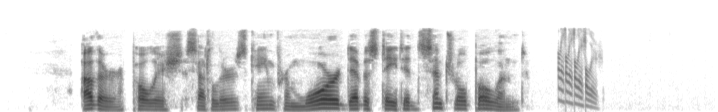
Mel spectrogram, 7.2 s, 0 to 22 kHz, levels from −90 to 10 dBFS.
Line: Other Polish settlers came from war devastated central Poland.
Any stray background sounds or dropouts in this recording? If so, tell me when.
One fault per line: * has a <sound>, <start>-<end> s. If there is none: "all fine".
* has a chirp, 5.6-6.1 s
